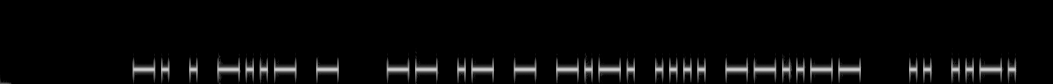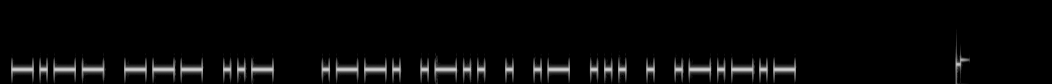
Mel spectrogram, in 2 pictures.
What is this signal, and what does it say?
Morse code, heard as a keyed tone, about 17 wpm, 700 Hz. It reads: NEXT MATCH, IF YOU PLEASE.
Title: Sentences from Top 1600 Words 17wpm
